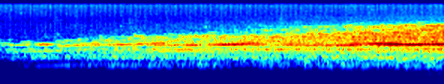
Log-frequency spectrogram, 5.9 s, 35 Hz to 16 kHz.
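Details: PC with a Ryzen R7 1700 overclocked to 3.9 GHz at 1.325 V under CPU load, cooled by a Deepcool Gammaxx 400 with dual fans (CPU max 62C). Smooth airy whoosh that climbs in pitch and volume as the fans ramp up. Normal fan noise under load.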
